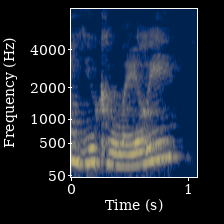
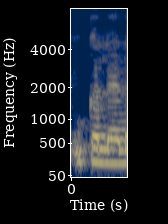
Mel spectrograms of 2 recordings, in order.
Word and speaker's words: ukulele: while we're on that it is not a ukulele it is gelila and the reason that we say oka lily and not ukulele is that ukulele is the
